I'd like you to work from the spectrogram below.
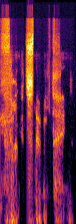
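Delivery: a real under-the-breath whispered swear; whispered aside cursing the gear; whispered curse. Real, not acted. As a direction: hiss it to yourself in frustration. Muttered curse at broken mic.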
